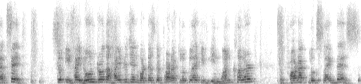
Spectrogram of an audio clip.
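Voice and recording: A man with a Bengali accent speaks at a moderate pace in a high pitch, his slightly mellow tone showing ordinary pitch variation amid audible room echo. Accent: Bengali-accented Indian English.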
